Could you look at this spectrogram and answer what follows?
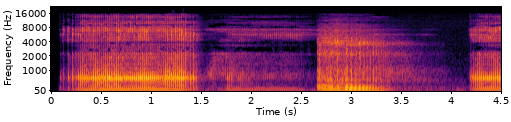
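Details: Exaggerated snoring imitation accompanying a humorous Russian poem about snorers: loud, drawn-out voiced snorts alternating with quieter breathy phases.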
